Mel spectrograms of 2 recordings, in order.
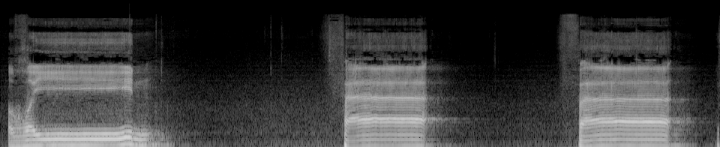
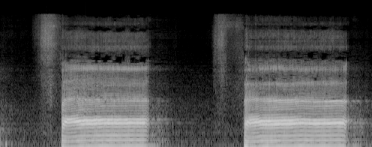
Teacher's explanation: উপরের যে আমাদের দাঁতগুলো রয়েছে সেগুলোকে আমরা আমাদের নিচের যে ঠোঁট রয়েছে সেই ঠোঁটের পেটে লাগিয়ে দিব। অর্থাৎ ঠোটের যে ভিজা অংশটা রয়েছে সেই ভিজা অংশে আমরা লাগে উচ্চারণটা করব।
